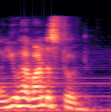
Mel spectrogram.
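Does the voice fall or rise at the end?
fall. It is said as a statement, falling at the end.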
